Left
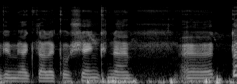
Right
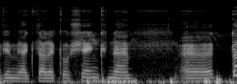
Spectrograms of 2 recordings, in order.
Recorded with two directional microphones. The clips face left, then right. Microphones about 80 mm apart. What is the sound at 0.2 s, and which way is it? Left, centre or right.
Speech, right.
